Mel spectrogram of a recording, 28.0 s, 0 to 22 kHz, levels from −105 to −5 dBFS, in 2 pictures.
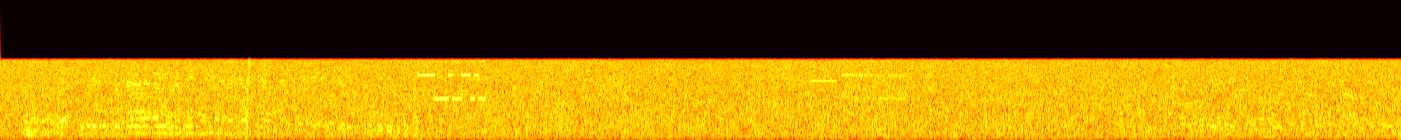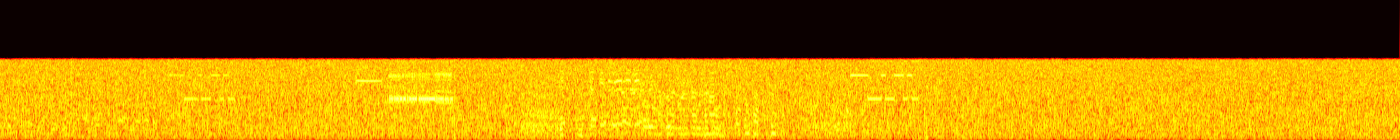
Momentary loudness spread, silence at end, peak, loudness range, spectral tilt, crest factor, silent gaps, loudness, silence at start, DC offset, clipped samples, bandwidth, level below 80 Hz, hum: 5 LU; 0 s; -4 dBFS; 3 LU; -0.5 dB/octave; 18 dB; none; -20 LUFS; 0 s; under 0.1%; under 0.1%; 4.1 kHz; -48 dBFS; none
